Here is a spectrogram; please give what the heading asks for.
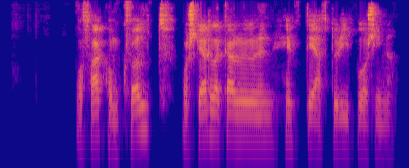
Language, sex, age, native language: Icelandic, male, 40-49, Icelandic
